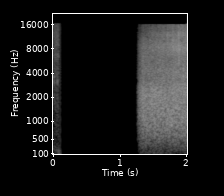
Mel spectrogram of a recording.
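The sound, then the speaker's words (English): A sausage patty sizzles with a dense, steady crackling hiss that starts abruptly after a silent pause and holds loud and even, with no voices over it. “Is that America cheering or a sausage patty? sizzling to perfection.”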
